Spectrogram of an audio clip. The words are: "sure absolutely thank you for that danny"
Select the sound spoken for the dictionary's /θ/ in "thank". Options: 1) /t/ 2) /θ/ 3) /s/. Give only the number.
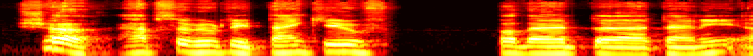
1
